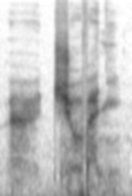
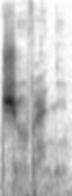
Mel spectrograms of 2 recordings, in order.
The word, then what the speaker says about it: Giovanni: Du coup, comme je vous ai dit, du coup Giovanni, ça s'est prononcé du coup Dieu, parce qu'il y avait un I avant du coup.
